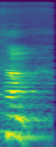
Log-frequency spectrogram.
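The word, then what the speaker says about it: thumb: बी is silent after M.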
